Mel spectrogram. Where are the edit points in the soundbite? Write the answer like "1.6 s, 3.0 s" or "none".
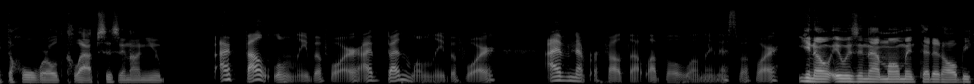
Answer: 1.8 s, 7.9 s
